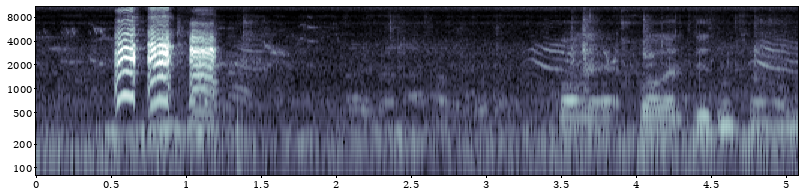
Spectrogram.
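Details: Baby parrot being tamed, giving three loud, harsh, nasal screeches in quick succession, then a quieter stretch with people talking and a few softer chattering notes near the end.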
